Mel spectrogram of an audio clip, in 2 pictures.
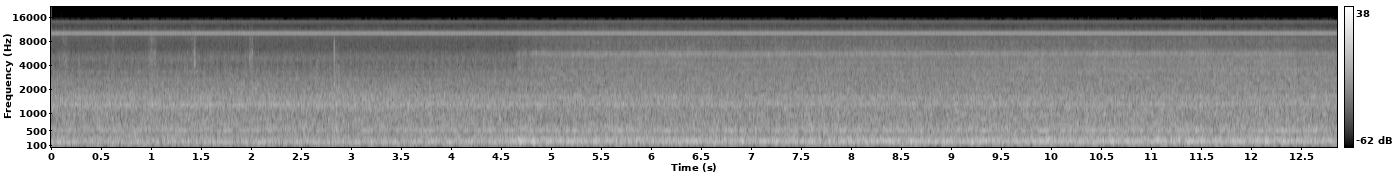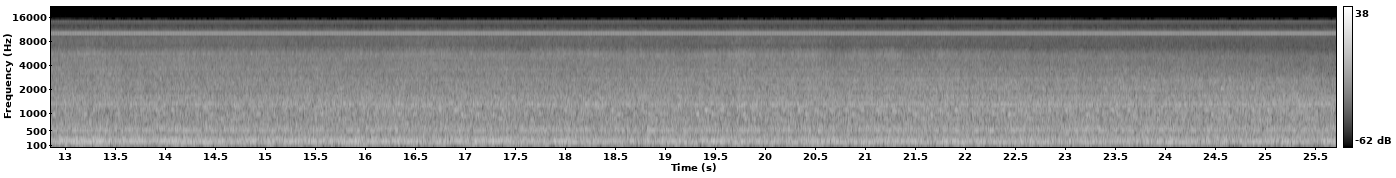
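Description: A Myford lathe fitted with a ball-turning radius cutter runs steadily at slightly reduced revs, giving a constant close mechanical hum and whine with no talk over it.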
